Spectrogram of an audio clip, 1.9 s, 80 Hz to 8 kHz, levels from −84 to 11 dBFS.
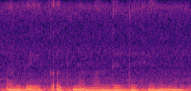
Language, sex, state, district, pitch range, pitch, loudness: Hindi, female, Uttarakhand, Tehri Garhwal, 195-215 Hz, 200 Hz, -13 LUFS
